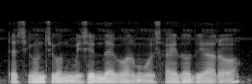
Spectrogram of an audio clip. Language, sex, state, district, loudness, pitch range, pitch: Chakma, male, Tripura, West Tripura, -16 LUFS, 95-100 Hz, 95 Hz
